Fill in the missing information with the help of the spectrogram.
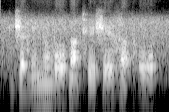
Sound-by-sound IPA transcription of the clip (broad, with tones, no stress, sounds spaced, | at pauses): d͡ʒ ɛ˨ z ĩ˦ ɲ ũ˦ v oː˨˦ ɓ ã˨ kʰ e˨ ʃ eː˦ z a˨ pʰ o˨˦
